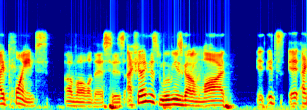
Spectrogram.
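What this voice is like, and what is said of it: Usual voice. Nothing is said of it.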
